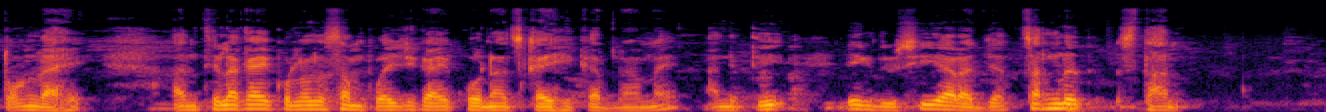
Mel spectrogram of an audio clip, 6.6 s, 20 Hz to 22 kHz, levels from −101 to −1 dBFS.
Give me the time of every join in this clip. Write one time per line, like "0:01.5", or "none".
none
